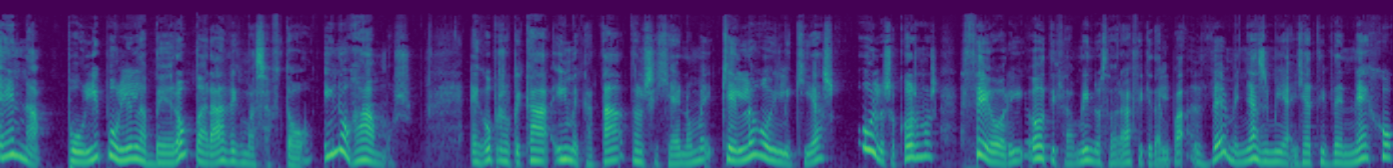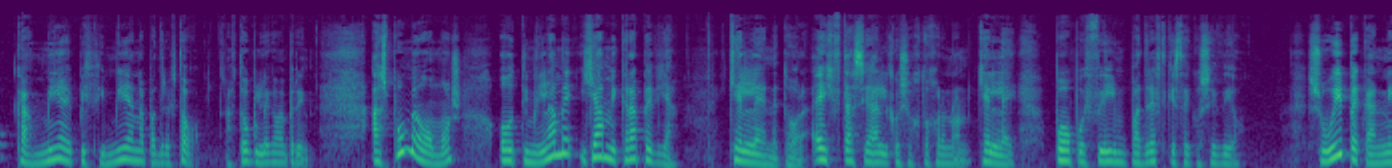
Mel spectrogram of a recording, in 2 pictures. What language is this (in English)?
Greek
